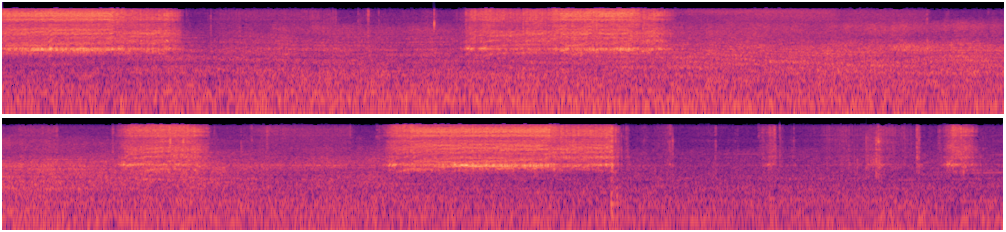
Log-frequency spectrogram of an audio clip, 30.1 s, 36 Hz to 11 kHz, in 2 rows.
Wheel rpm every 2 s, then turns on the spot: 110, 40, 10, 50, 100, 20, 20, 10, 40, 20, 60, 110, 20, 10, 20.
2-4 10-14 18-20 24-28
